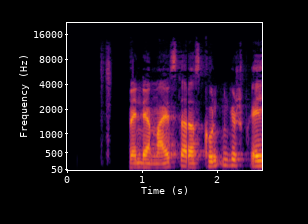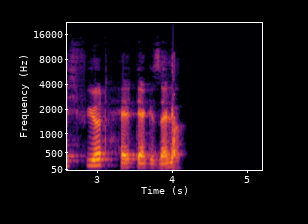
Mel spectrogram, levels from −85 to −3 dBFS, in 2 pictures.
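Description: At 1.58 to 1.63 s and again at 3.99 to 4.04 s, the speech is broken by short bursts of damaged data in the compressed stream. Corrupted bytes make the decoder misread those frames and lose sync until it finds a valid header, producing a brief chirp or squawk. On a spectrogram each shows as a sharp vertical smear of broadband energy unrelated to the surrounding harmonics; the waveform shows an abrupt discontinuity.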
